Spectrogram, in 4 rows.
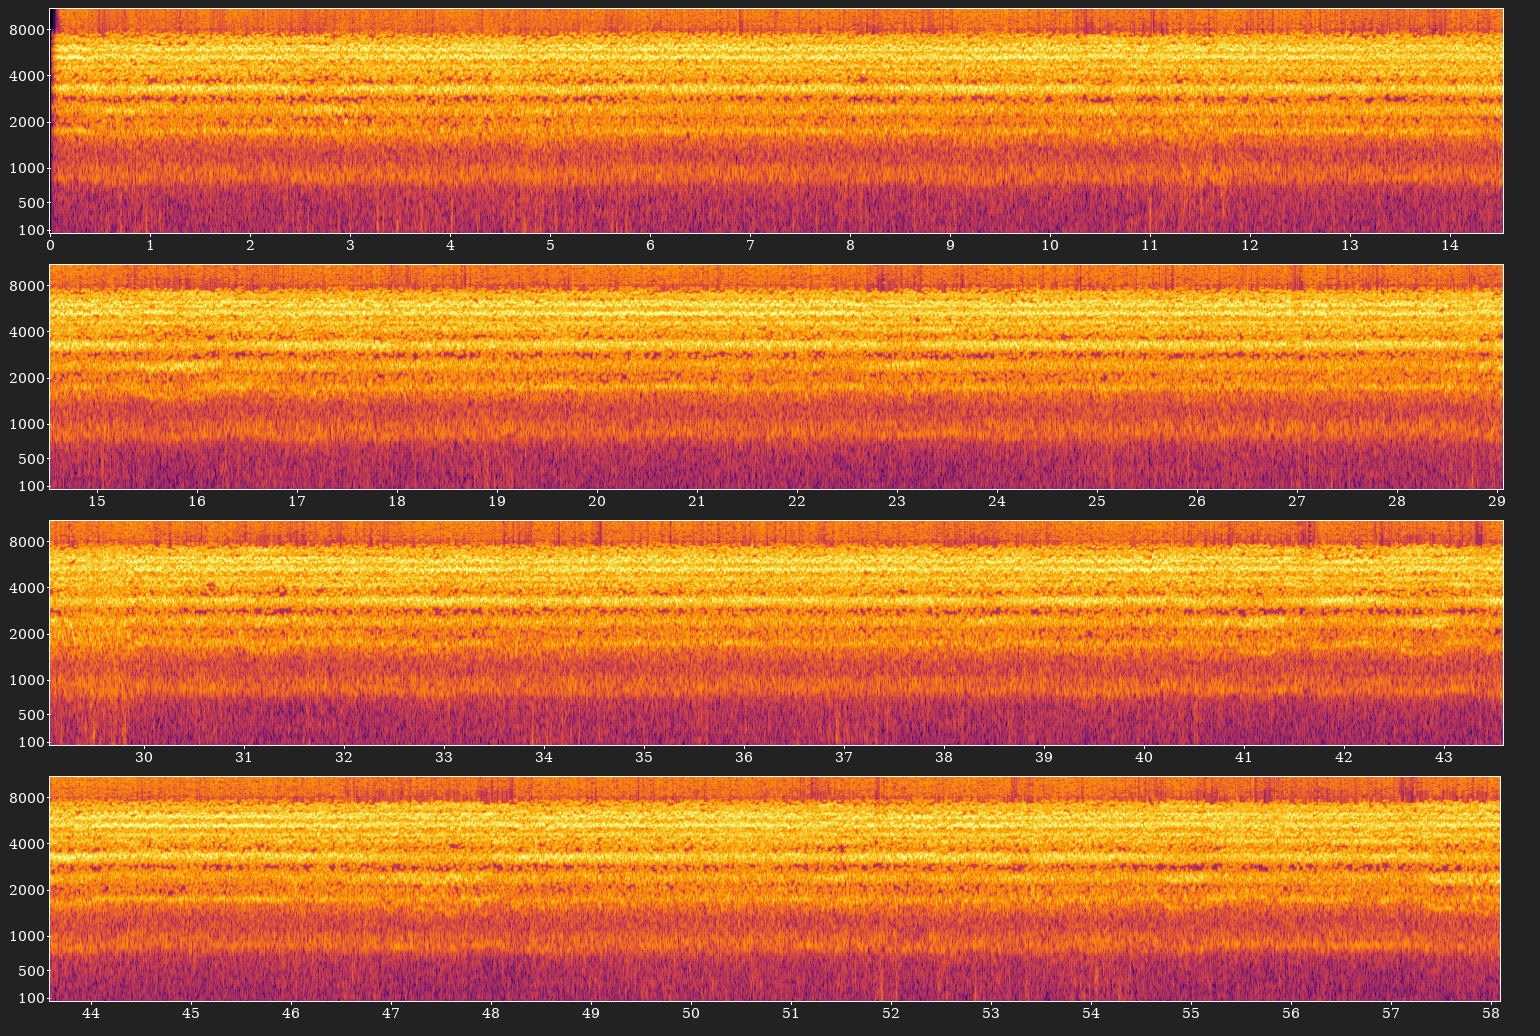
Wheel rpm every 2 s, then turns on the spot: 220, 230, 230, 230, 230, 230, 230, 220, 220, 230, 230, 230, 230, 230, 220, 230, 220, 230, 230, 220, 220, 220, 230, 220, 220, 230, 220, 230, 230.
none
